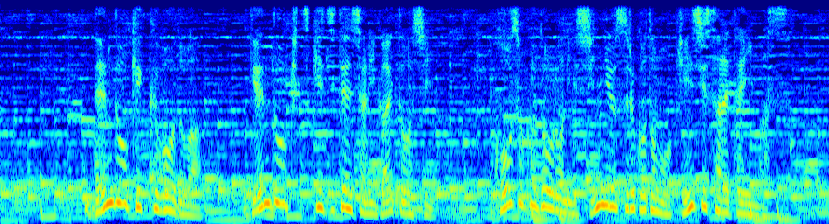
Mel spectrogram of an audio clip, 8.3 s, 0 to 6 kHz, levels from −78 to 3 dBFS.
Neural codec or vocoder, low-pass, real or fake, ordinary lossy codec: vocoder, 44.1 kHz, 128 mel bands every 512 samples, BigVGAN v2; 5.4 kHz; fake; none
